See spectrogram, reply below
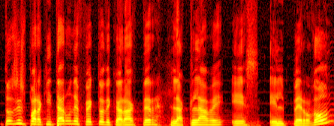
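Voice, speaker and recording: A man with a Mexican Spanish accent preaching in a church, his voice pitched a little high. He teaches step by step and keeps asking his listeners whether they are following. The sound is dry and close, with little room echo. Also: animated, measured pace, vocal fry. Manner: teaching, checks on listeners with rhetorical questions. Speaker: pastor. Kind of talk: sermon.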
